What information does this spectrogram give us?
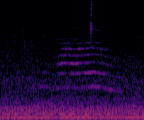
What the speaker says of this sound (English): My cat's yelling at me from somewhere in the house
